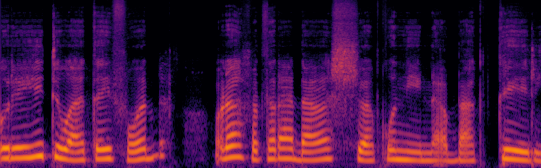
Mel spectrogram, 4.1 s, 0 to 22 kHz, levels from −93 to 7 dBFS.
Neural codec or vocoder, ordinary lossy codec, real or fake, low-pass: codec, 44.1 kHz, 1.7 kbps, Pupu-Codec; none; fake; none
